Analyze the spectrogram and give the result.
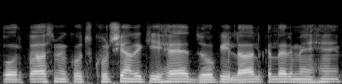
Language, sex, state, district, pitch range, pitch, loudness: Hindi, male, Rajasthan, Bikaner, 115-125 Hz, 125 Hz, -15 LUFS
